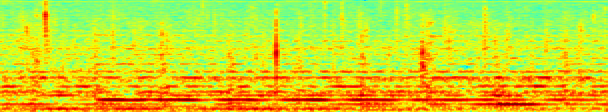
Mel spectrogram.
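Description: Background music with long held notes over a light crackling of paper burning in a candle flame.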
